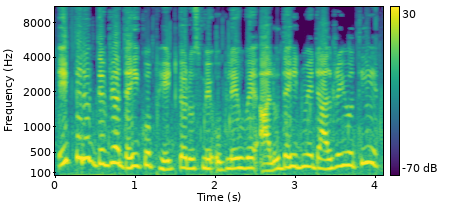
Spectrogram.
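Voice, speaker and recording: Expressive woman narrating a cartoon story. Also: mid-range voice, moderate pace, a little hiss or hum.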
